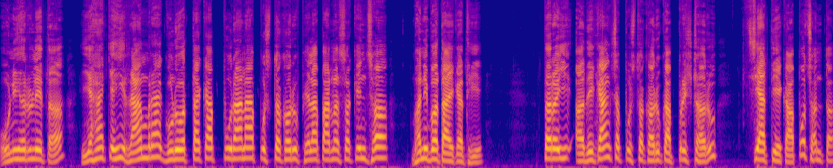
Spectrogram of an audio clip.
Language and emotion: Nepali, angry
